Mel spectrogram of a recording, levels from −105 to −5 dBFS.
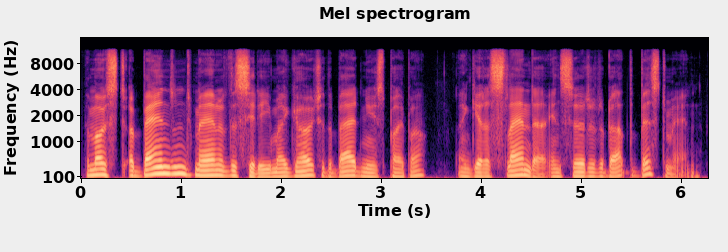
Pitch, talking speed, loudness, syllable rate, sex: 115 Hz, 210 wpm, -19 LUFS, 5.4 syllables/s, male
